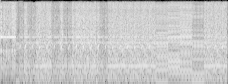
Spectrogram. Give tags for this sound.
noise-channel; sci-fi; signal; experimental

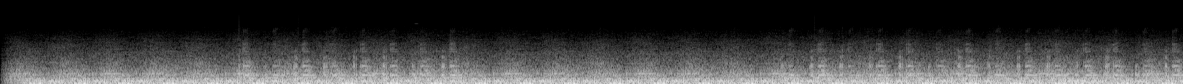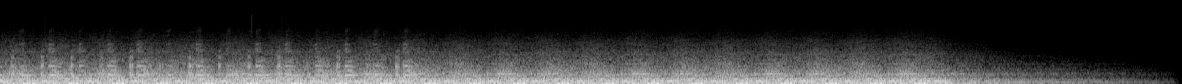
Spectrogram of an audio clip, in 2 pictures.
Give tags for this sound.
spaceship; engine; machine; alien; simple

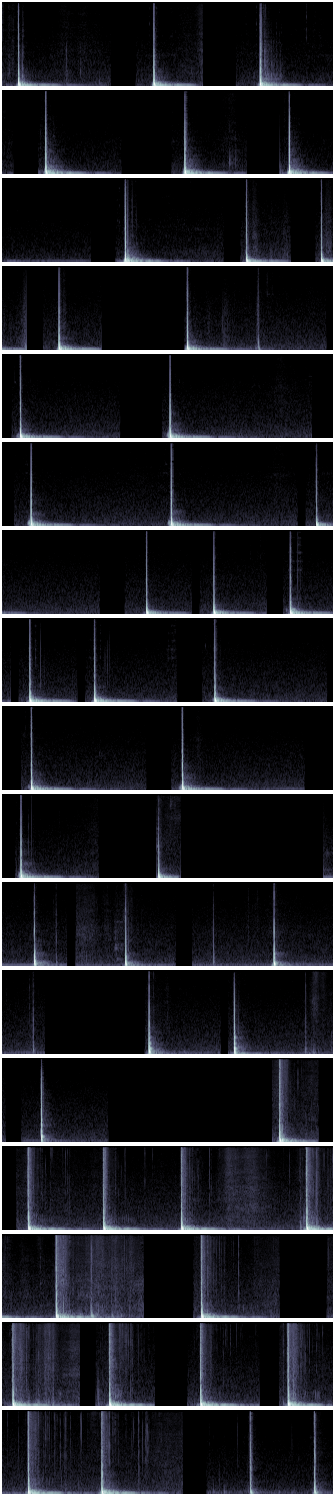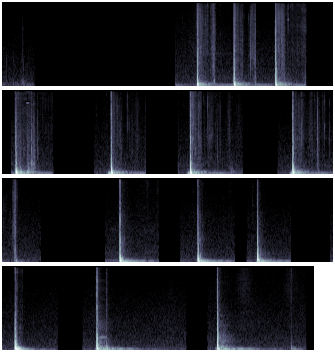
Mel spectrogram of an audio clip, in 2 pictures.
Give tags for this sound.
close-up; drum

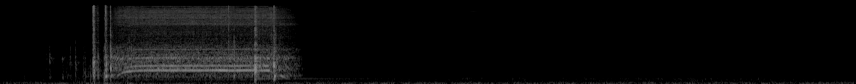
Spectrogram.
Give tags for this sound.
shutter; camera; pro-tools; instant-camera; polaroid; onestep; flash-charging

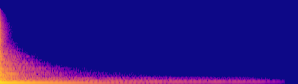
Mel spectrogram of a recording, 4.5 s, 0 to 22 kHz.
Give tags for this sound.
24; bass; bit; dogantimur; drum; erkan; floor; hard; instrument; kick; medium; recorded; sample; snare; soft; studio; tom; unprocessed

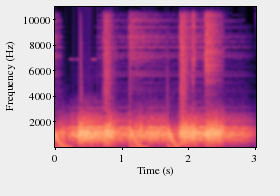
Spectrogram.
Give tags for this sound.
808; noise; loop; nord; drum; beat; digital

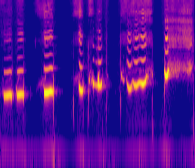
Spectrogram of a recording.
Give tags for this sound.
squeak; boop; voice

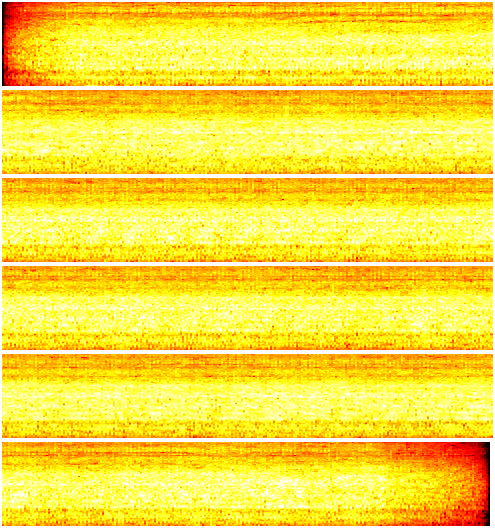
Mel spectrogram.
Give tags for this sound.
poland; poznan; generator; field-recording; noise; islet

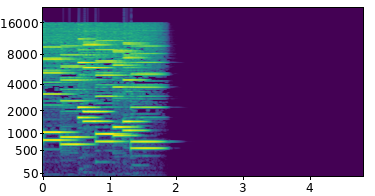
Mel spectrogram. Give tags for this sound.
fx; effect; soundeffect; sound; pickup; freaky; sfx

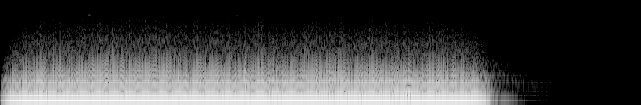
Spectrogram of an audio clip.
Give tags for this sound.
drone; machinery; mechanical

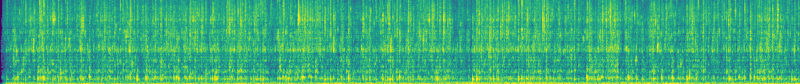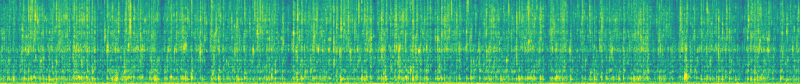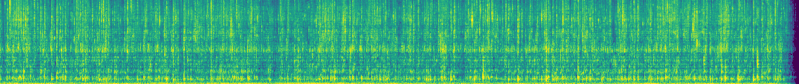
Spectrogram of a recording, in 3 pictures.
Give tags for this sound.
babble; city; friday; hungary; night; smelly; summer; tata; well

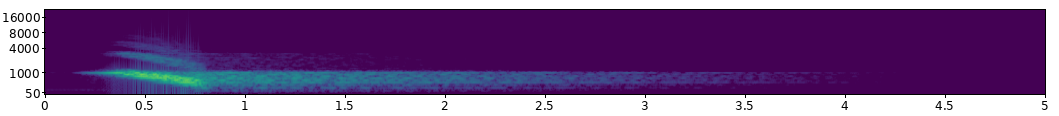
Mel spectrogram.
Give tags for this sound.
Accelerate; Effect

